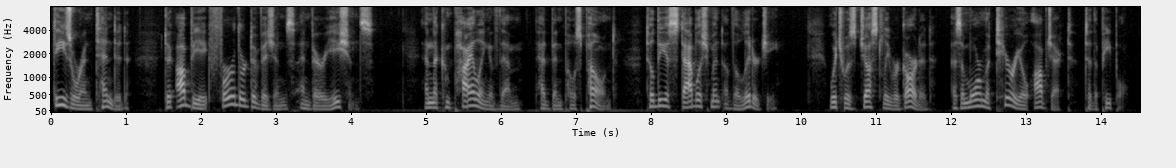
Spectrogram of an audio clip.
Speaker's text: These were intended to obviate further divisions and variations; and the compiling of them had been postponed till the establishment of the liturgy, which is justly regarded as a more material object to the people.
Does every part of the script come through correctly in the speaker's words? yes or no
no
